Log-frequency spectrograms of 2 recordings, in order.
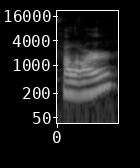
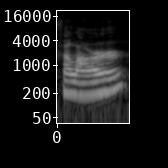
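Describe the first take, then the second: No difference in how they are said.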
